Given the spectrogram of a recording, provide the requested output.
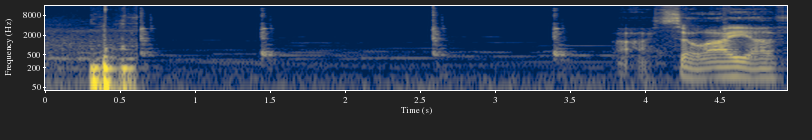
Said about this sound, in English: So I felt we needed our familiar clock to introduce the show, as is our tradition.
